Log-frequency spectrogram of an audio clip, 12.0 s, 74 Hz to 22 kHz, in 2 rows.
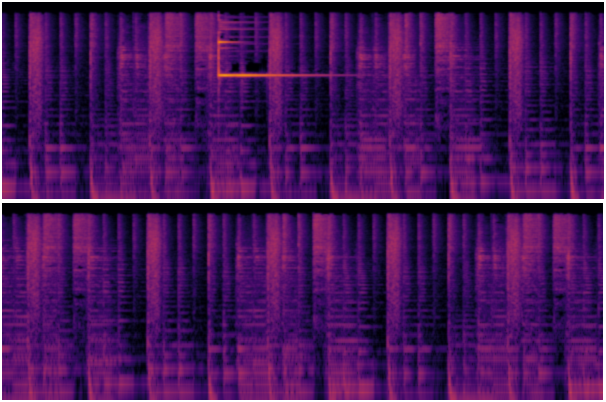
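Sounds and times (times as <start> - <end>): background music with steady beat: 0.0 - 12.0
bright bell-like ding: 2.2 - 3.6.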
